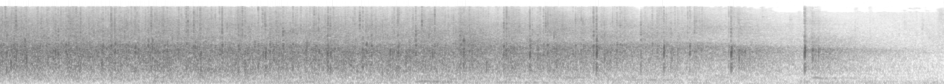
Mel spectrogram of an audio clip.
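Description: An audience applauds in a large echoing hall, then the clapping fades.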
